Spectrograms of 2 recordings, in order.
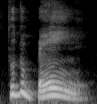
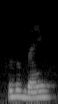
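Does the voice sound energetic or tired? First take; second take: energetic; tired. First: It is said brightly with lively, high energy. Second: It is said slowly with low, tired energy. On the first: The speaker calls it right. "tudo bem com energia" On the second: The speaker calls it wrong. "tudo bem com um tom de cansaço"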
